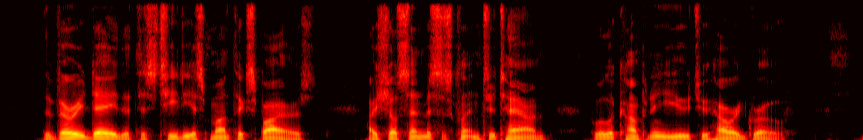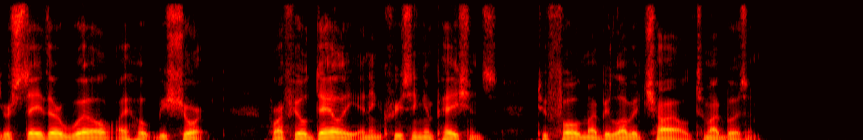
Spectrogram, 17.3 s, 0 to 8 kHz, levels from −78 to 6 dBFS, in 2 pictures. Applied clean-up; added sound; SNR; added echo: none; none; none; none.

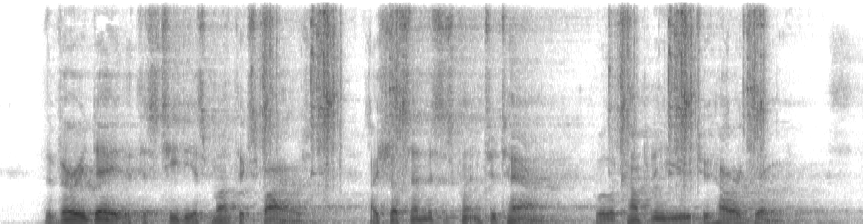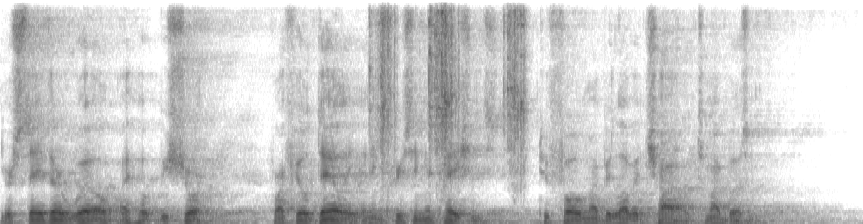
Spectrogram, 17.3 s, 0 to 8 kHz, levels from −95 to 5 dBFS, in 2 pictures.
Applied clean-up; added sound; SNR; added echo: none; Cutlery, silverware; 9 dB; reverberation time 2.7 s.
